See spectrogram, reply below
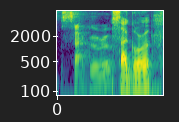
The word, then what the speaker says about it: Sadhguru: His name is, I think, I hope I pronounce it right, Sadhguru, S-A-D-H. – Sadhguru.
